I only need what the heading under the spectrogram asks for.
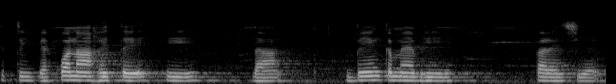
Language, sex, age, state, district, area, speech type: Maithili, female, 60+, Bihar, Madhepura, rural, spontaneous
